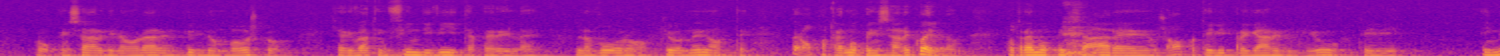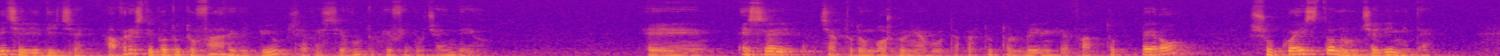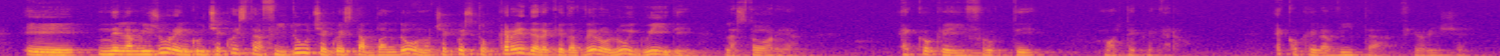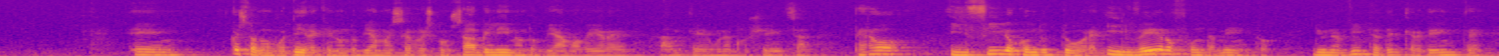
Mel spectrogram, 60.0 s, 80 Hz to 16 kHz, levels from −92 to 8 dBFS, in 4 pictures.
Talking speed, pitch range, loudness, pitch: 130 wpm, 115-140 Hz, -24 LUFS, 125 Hz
